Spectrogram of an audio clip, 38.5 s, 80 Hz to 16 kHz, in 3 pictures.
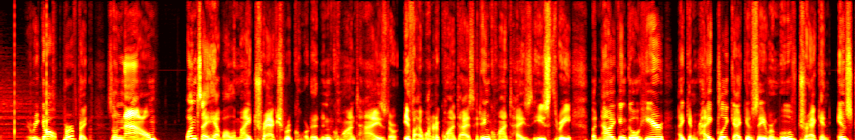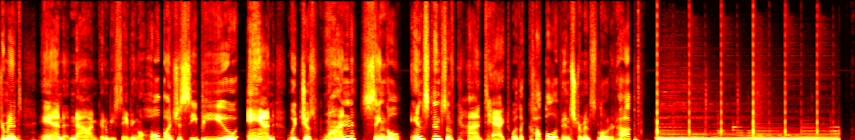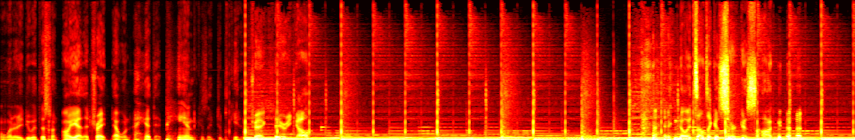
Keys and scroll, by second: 0.8 space, 22.3 space, 25.3 space, 29.0 space.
